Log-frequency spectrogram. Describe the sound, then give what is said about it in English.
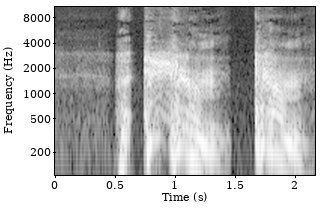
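A person clears their throat in three rough, voiced bursts, a short one followed by two longer gravelly rasps. “Again, I apologize for clearing my throat. I shouldn't, because it'll be worse if I don't clear it.”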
